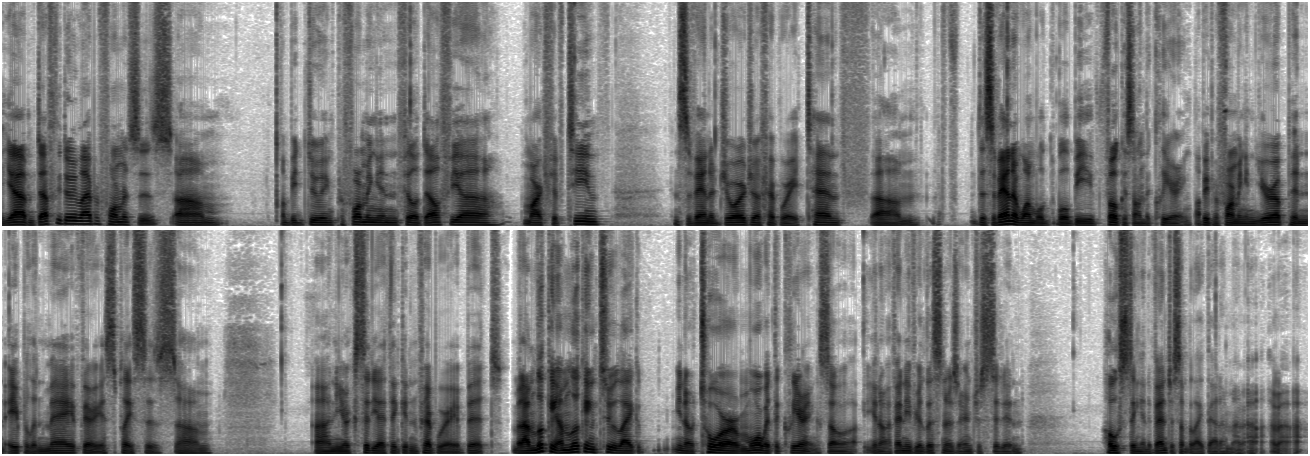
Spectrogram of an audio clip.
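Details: Adult male musician who stutters, mainly with glottal blocks that are often silent, plus repetitions; stuttering.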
